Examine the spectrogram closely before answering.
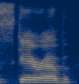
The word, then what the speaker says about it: scarab: He did find a piece of the scarab.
